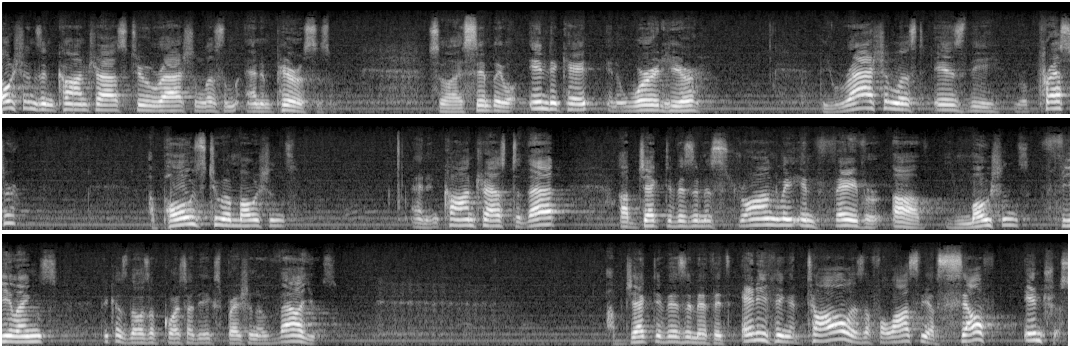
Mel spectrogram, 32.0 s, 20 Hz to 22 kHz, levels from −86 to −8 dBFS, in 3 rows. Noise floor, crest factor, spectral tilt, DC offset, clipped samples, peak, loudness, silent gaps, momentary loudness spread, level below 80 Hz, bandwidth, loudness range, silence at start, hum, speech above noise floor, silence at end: -46 dBFS; 16 dB; -3.5 dB/octave; under 0.1%; under 0.1%; -2 dBFS; -18 LUFS; none; 17 LU; -62 dBFS; 15 kHz; 6 LU; 0 s; none; 28 dB; 0 s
